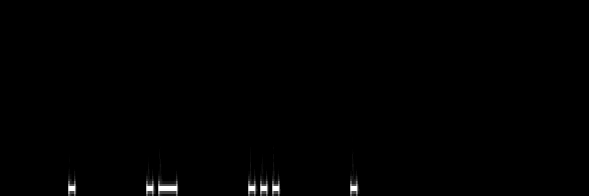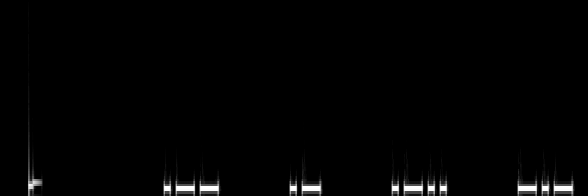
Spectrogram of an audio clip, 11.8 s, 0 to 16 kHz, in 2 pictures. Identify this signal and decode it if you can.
Morse code, heard as a keyed tone, about 20 wpm, spaced as for 9 wpm, 690 Hz. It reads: EASE WALK
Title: 4x Character Spacing - Top 300 Words - 20wpm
